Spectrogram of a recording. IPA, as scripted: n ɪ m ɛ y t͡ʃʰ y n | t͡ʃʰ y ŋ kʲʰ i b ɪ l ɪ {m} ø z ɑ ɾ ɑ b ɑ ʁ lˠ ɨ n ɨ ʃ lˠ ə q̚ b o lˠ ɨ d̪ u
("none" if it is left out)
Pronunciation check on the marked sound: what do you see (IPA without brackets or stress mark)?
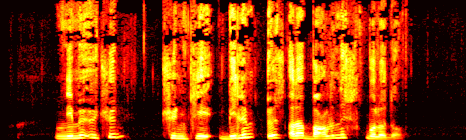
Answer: m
